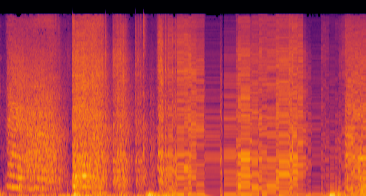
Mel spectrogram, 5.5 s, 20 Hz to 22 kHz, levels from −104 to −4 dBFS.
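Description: From 2.54 s to the end at 5.49 s, robotic sound from repeated short buffers sets in, likely from audio arriving too seldom. A fixed 66.7 Hz buzz fits a 15 ms fragment being replayed in place of most of the real sound. Unlike a plain dropout, it grinds metallically.

At 3.33 to 3.36 s, a gap between stream segments cuts in a hard-edged 26 ms hole of silence. It differs from a dropout because no sound is lost, only time is added.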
